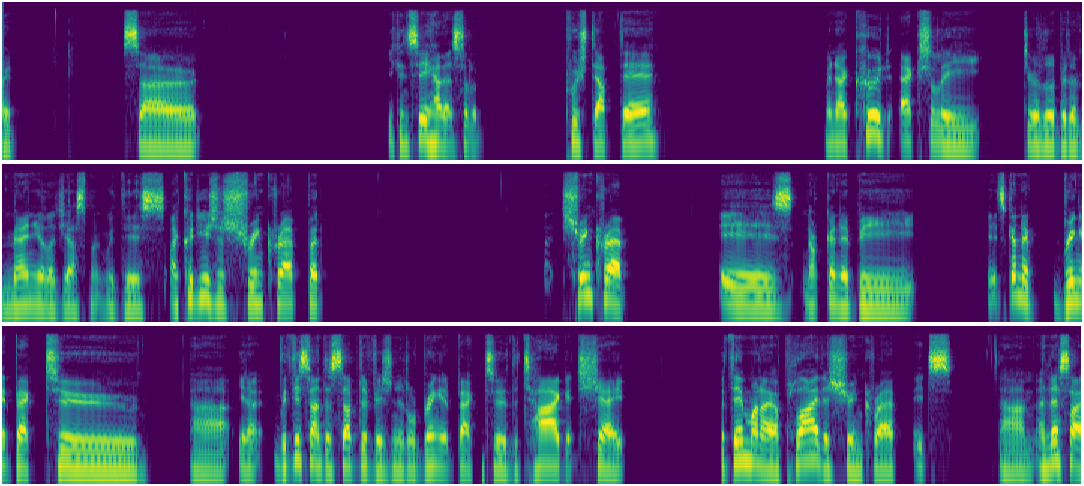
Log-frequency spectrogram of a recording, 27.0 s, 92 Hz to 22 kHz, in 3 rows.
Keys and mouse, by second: 0.0 middle click, 1.8-3.4 middle drag, 4.7-8.2 middle drag, 9.4 1, 10.0 click, 10.7 middle click, 12.1-13.1 ctrl+middle drag, 13.6 shift+middle click.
